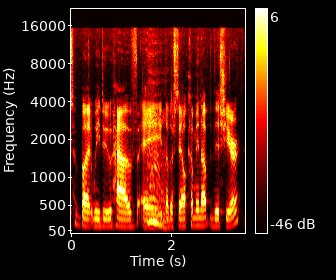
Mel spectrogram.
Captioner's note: gasps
